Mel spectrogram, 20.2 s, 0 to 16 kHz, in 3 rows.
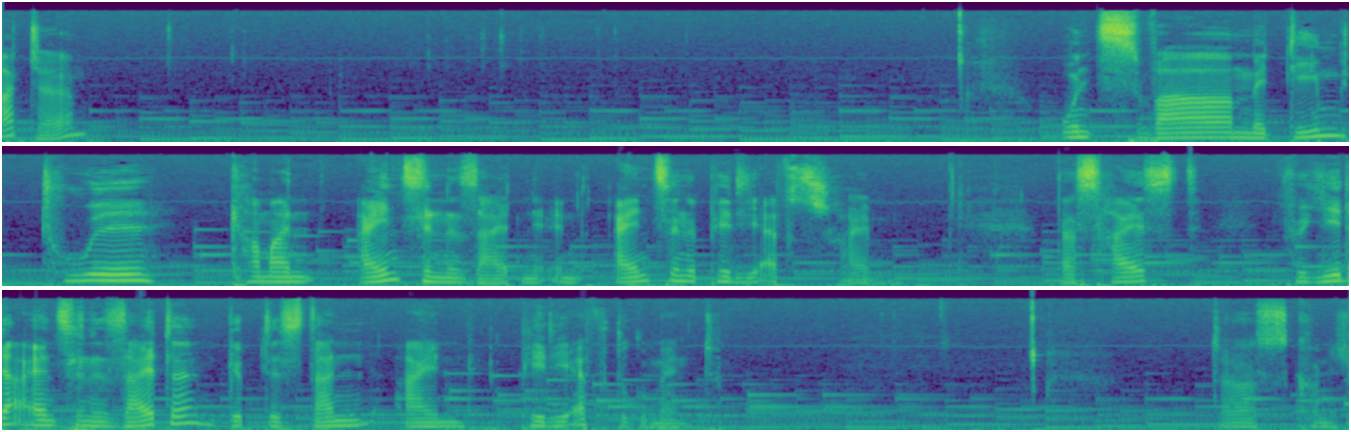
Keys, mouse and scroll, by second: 0.0-2.0 typing, 3.2 Return, 12.5 click, 16.8 click, 19.1 p.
